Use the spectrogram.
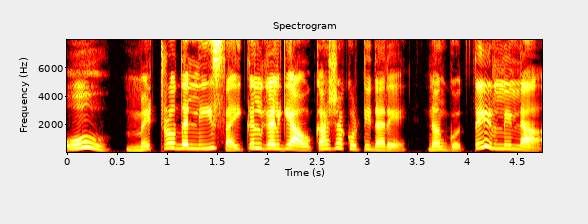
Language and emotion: Kannada, surprised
